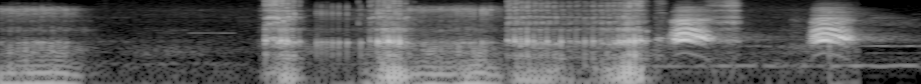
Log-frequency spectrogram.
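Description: Several harsh caws from a group of corvids up in the trees overlap in quick, uneven bursts, loud, with a few higher, shorter calls near the end.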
